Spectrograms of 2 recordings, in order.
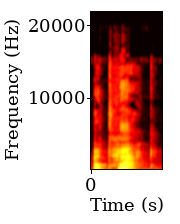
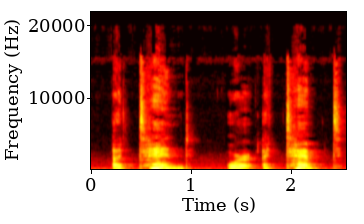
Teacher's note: syllable for example we don't say aack we say attack because the t is inside the stress syllable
